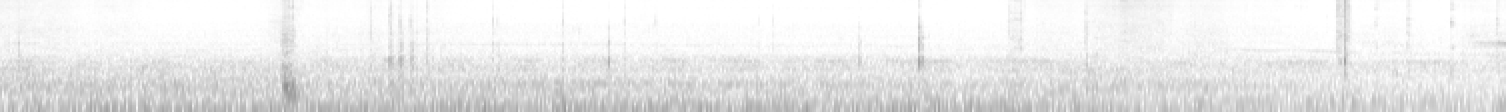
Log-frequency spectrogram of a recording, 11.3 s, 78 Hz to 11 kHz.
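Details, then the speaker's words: 2007 Chevy Tahoe LTZ 5.3 L driving uphill at light throttle, fan and radio off, phone near the floor (35,000 stated): low steady engine rumble with scattered faint clicks. Slightly quieter as the engine warms; cause unknown. "It gets a little bit quieter as the oil heats up and as the engine heats up, but not much quieter."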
